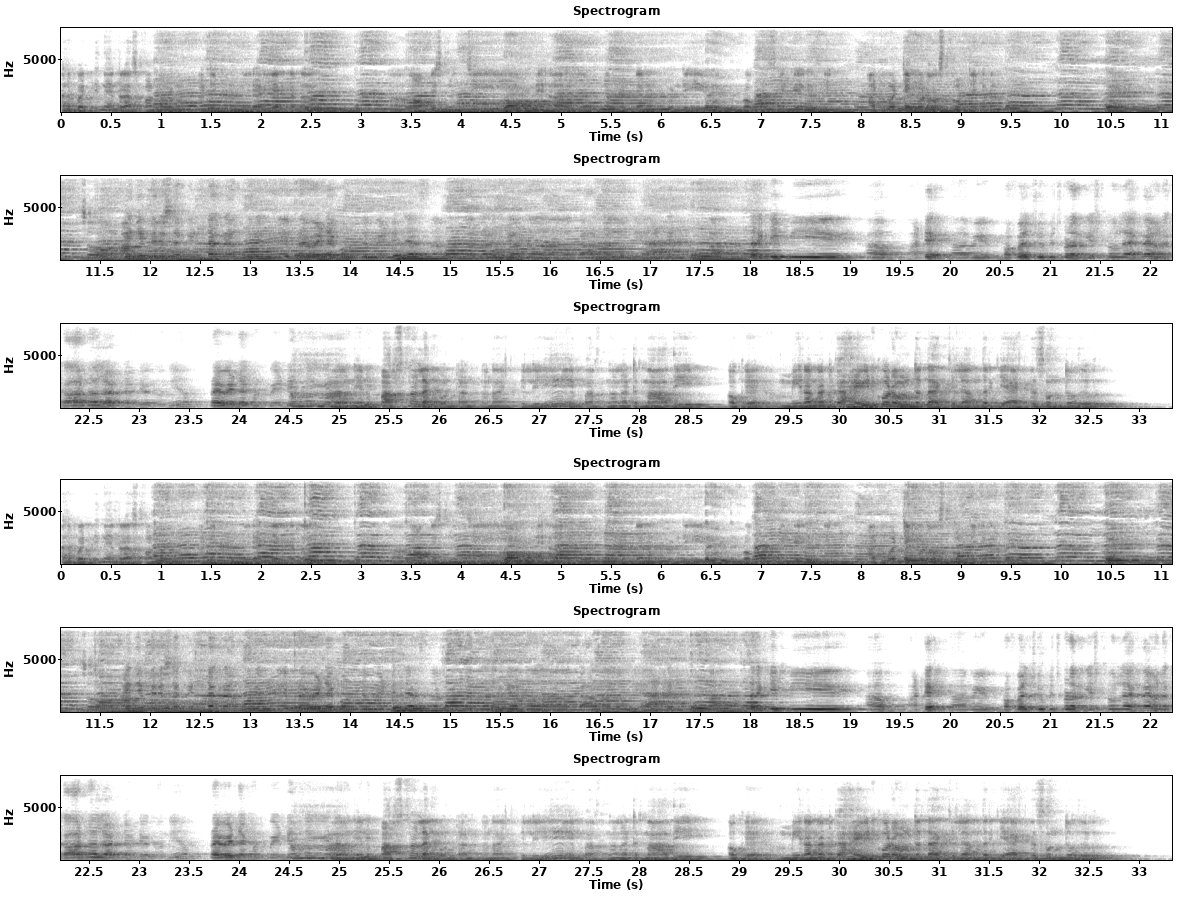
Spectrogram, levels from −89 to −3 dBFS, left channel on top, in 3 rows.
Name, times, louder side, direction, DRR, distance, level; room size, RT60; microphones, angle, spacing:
voice 1, 0.0-2.6 3.3-7.7 8.1-9.4 10.5-10.6 11.3-12.2 12.5-12.7 24.5-28.6 28.9-32.6, equal, 15° left, 3 dB, 2.2 m, -33 dB
sound 1, 0.9-18.1, right 1 dB, 55° right, 3.5 m, -31 dB
voice 2, 11.4-17.3 17.6-25.3, right 1 dB, 25° right, -3 dB, 1.7 m, -32 dB
16.0 x 13.0 x 2.2 m, 0.85 s
head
